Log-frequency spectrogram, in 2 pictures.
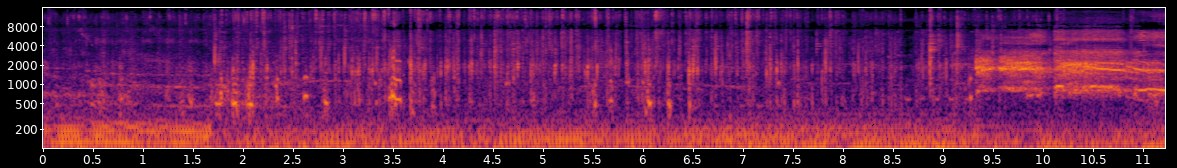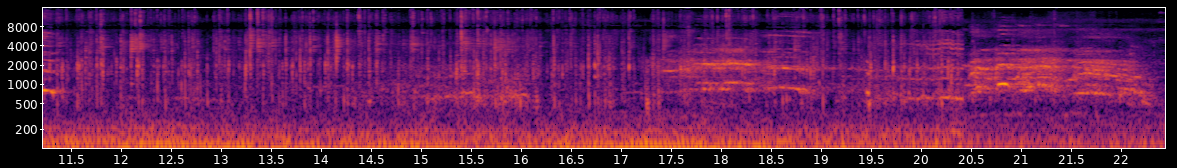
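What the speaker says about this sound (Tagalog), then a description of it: "6 AM pa lang mga bossing, yung maaga pa lang nagpapatuka na tayo ng mga sisiw" Roosters crow and chickens cluck at a 6 AM feeding of chicks on a gamefowl farm, a steady busy flock noise with repeated crows rising over it.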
